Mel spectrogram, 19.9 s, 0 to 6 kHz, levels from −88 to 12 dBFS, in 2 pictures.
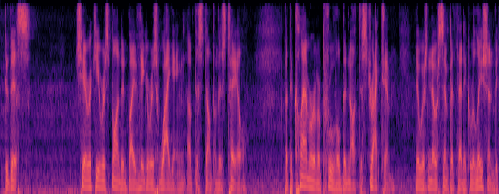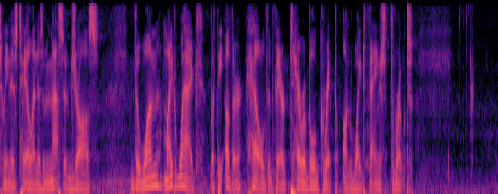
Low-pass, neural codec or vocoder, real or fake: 5.4 kHz; codec, 16 kHz, 16 kbps, FunCodec, trained on Chinese and English, 50 frames a second; fake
